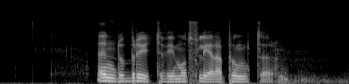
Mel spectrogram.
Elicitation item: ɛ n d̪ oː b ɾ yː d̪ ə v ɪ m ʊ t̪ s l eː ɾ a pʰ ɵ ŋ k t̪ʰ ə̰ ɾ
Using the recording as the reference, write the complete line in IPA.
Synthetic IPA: ɛ n d̪ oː b ɾ yː t̪ ə v ɪ m ʊ t̪ f l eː ɾ a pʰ ɵ ŋ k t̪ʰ ə̰ ɾ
